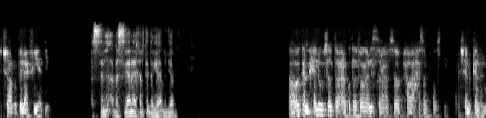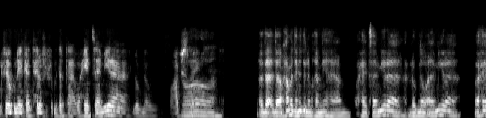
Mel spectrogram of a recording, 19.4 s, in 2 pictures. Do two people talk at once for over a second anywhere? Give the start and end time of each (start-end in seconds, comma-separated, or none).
none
